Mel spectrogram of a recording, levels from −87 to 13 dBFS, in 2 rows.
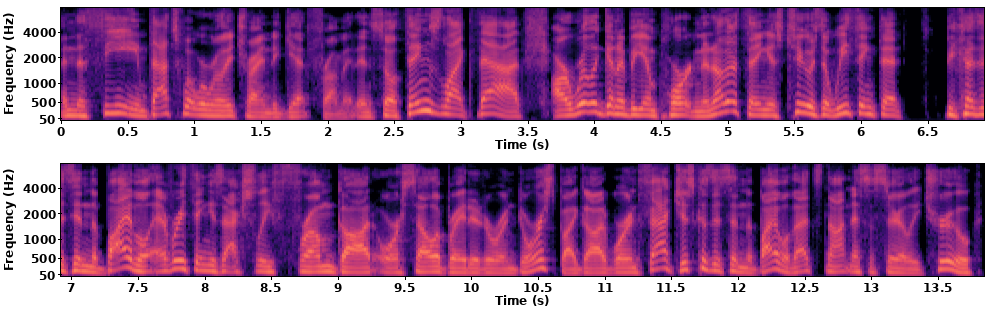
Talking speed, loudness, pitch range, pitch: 260 wpm, -20 LUFS, 125-180 Hz, 145 Hz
